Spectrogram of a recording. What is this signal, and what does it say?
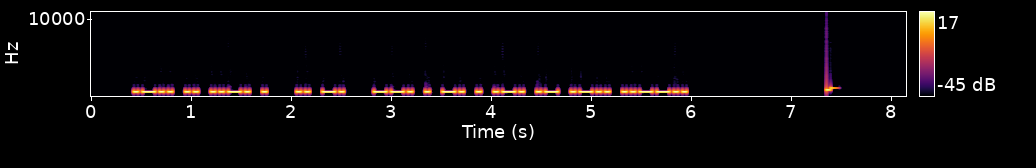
Morse code, heard as a keyed tone, about 28 wpm, 700 Hz. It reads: LIFE IN GENERAL?
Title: Sentences from Top 1000 Words - Review Part 3 - 28wpm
